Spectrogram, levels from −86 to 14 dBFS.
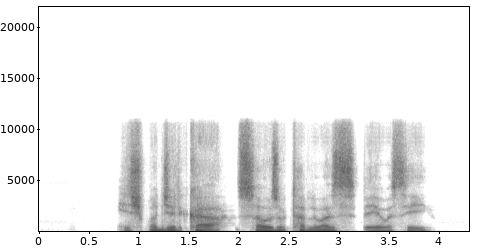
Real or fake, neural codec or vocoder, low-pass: fake; codec, 16 kHz in and 24 kHz out, 0.6 kbps, FocalCodec, streaming, 2048 codes; 10.8 kHz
